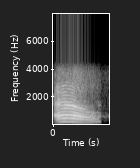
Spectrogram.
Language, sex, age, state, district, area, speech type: Bodo, female, 45-60, Assam, Chirang, rural, conversation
